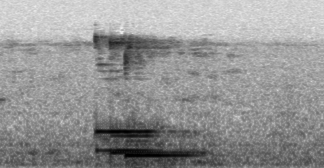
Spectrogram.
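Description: A short game jingle plays for a lost round.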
